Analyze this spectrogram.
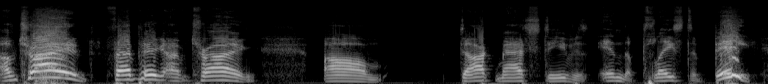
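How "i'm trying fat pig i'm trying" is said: too loud, getting louder. Speaker admits to a friend they're too loud and trying; too loud. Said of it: "I know I'm too loud".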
